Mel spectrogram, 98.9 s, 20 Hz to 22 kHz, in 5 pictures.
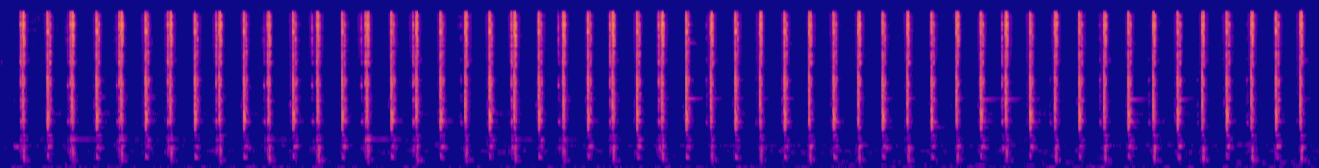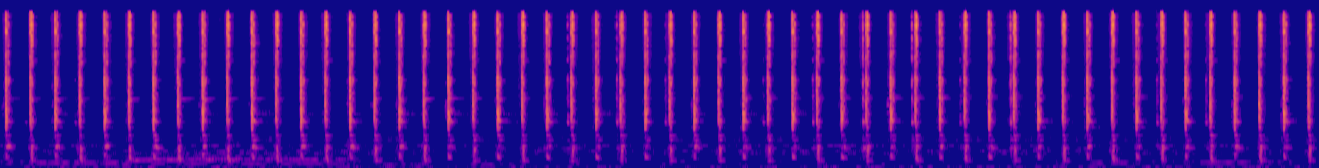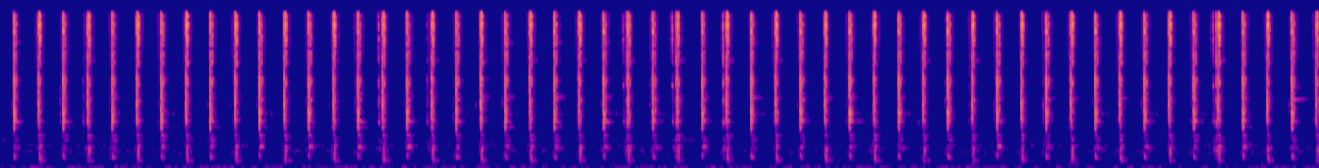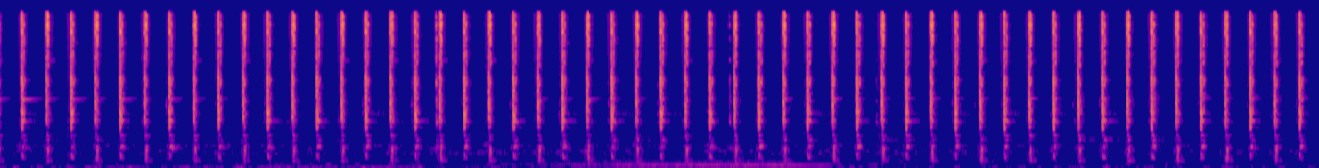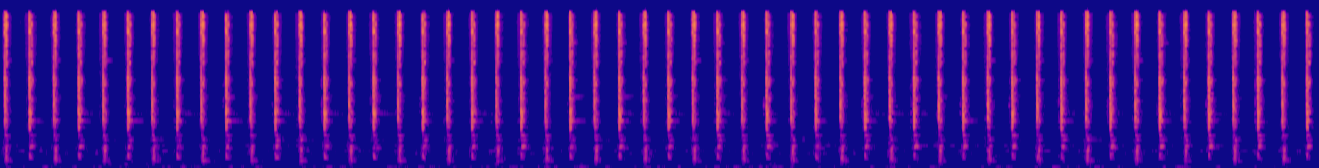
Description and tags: Old Clock Pendulum
This is the sound of an old clock and it's pendulum swinging back and forth. Recorded with a Sound Devices MixPre 3ll in stereo with a pair of Audio Technica AT943 microphones.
